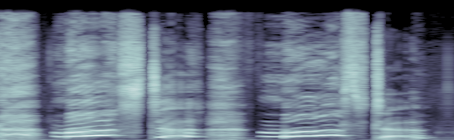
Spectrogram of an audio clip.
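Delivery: extremely high, thin little call; harp crying out. A narrator's reading. Magic harp alerting the ogre, very high cry. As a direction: pipe it out far above your own voice. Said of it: "the harp cried out".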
